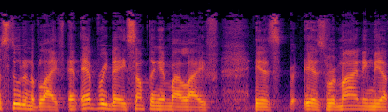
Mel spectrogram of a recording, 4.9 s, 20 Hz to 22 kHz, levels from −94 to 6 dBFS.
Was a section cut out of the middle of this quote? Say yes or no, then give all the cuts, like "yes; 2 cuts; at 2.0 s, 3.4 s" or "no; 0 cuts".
no; 0 cuts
